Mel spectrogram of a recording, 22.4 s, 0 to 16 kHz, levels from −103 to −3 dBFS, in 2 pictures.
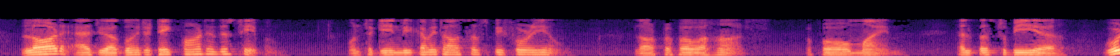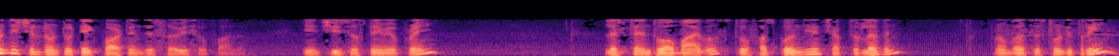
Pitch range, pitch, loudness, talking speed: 110-140 Hz, 125 Hz, -24 LUFS, 160 wpm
